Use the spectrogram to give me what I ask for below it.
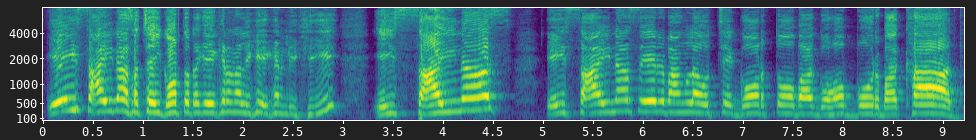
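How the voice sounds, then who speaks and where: A teacher gives a live online maths lecture, repeating each point and asking the class rhetorical questions. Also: high voice. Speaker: math teacher.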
